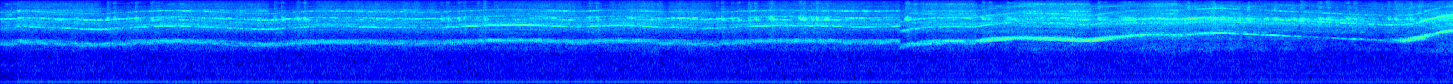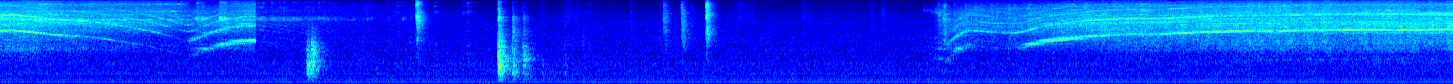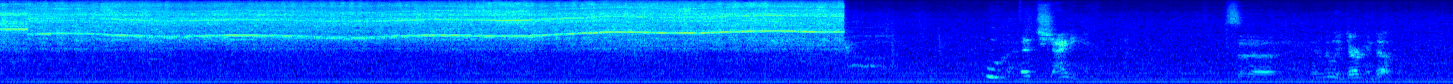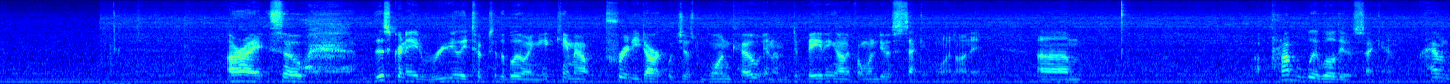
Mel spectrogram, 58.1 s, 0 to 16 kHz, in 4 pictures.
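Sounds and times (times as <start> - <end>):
rotary tool whining: 0.0 - 18.2, 23.8 - 37.6.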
